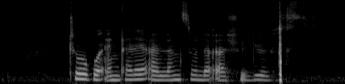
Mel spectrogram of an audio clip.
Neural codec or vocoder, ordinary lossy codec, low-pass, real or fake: codec, 44.1 kHz, 2.6 kbps, SNAC; none; none; fake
